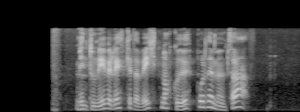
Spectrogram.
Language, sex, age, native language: Icelandic, male, 40-49, Icelandic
